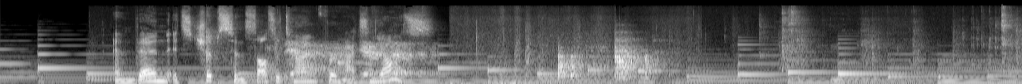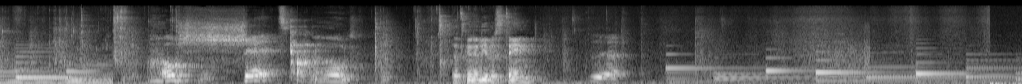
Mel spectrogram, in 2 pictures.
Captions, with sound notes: And then it's chips and salsa time for Max and Yos. (crunching) (crunching) Oh, shit! Oh no. - That's gonna leave a stain. (classical piano music)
